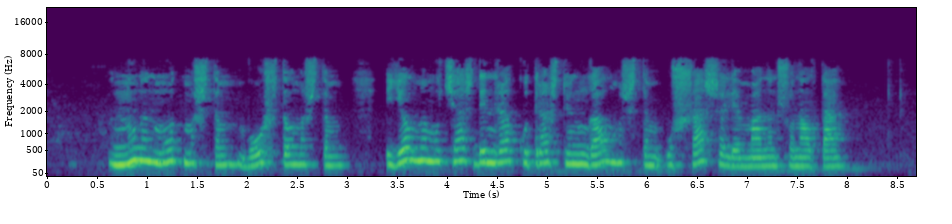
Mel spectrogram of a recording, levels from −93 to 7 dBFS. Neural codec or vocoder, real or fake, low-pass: none; real; 7.2 kHz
